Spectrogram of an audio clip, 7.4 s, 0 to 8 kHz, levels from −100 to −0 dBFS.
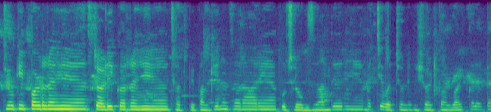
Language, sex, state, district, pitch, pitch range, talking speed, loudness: Hindi, female, Haryana, Jhajjar, 215 Hz, 185-220 Hz, 235 wpm, -16 LUFS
